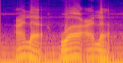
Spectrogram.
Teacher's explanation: Panjangnya bisa 2 harkat paling pendek dan bisa 4 ataupun 5 harkat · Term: mad jaiz munfasil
